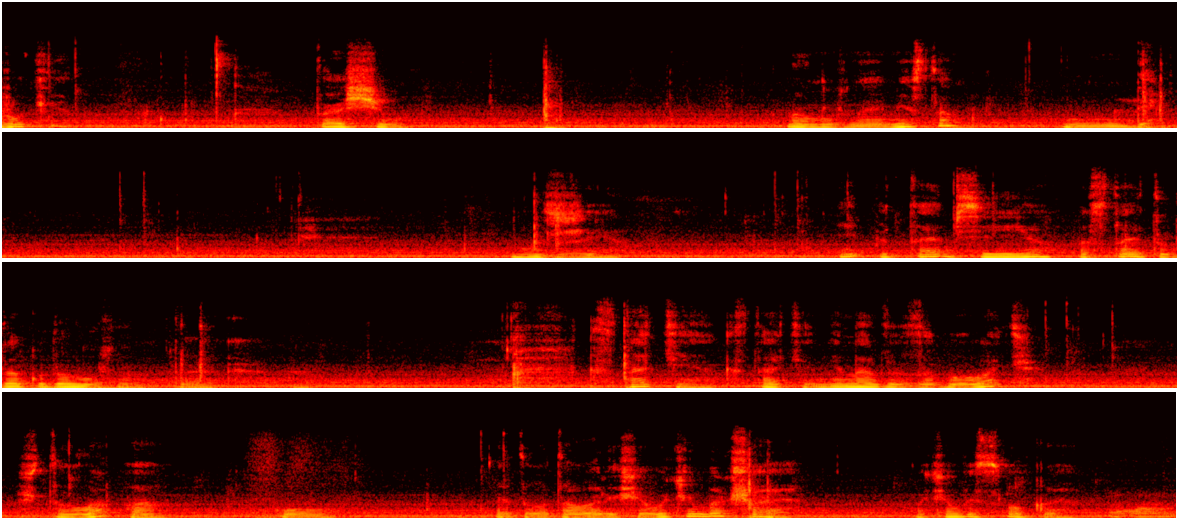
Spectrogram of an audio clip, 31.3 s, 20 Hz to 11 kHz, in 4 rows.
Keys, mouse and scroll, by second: 3.4 KP_3, 7.4 d, 8.4 click, 11.2 g, 13.2-16.6 middle drag, 16.6 KP_1, 19.6 g, 22.8-25.9 middle drag, 26.5 click, 28.2 r.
